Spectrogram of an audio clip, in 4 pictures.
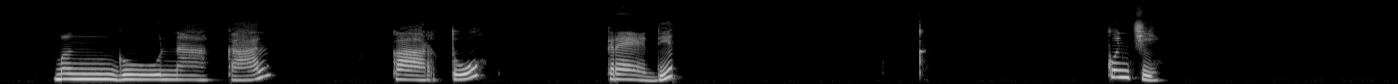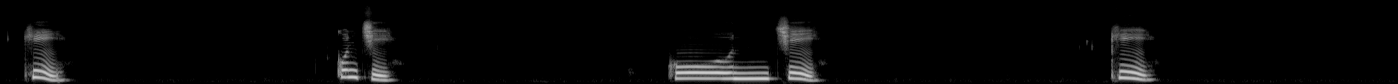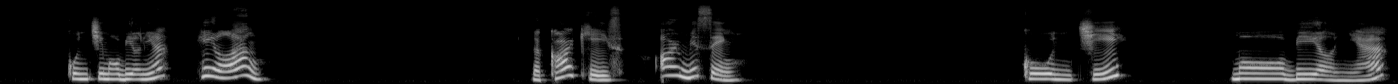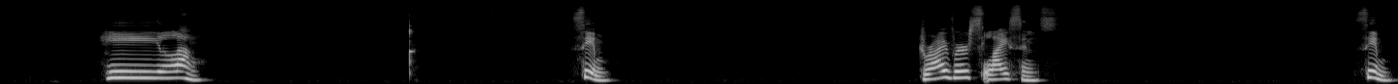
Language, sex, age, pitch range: English, female, 20-39, 215-300 Hz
